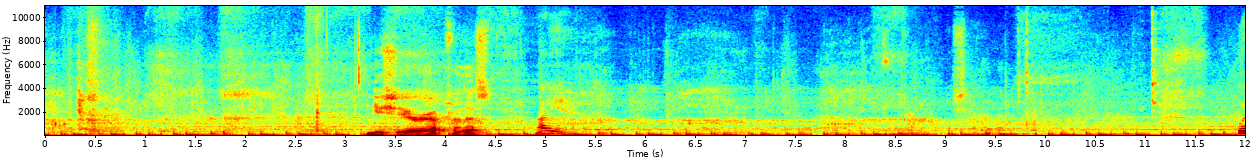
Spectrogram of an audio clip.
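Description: Dark film score with a steady low pulsing drone. About three to four seconds in, a voice gives one long falling cry over it.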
